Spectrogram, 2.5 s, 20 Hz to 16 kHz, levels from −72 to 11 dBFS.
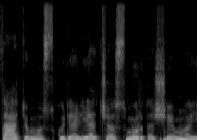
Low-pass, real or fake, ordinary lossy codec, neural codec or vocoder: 14.4 kHz; real; Opus, 32 kbps; none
